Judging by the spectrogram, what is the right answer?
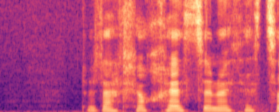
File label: "lloches", Welsh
